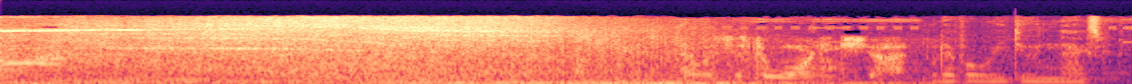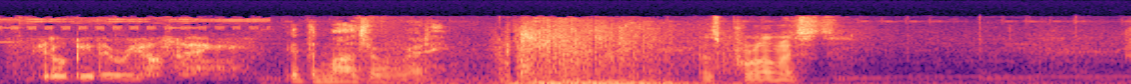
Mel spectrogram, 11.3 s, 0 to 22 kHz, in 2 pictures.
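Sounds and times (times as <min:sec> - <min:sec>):
jet airliner engines roaring as plane pulls up: 0:00.0 - 0:04.5
speech: 0:04.4 - 0:08.5, 0:09.2 - 0:09.9.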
